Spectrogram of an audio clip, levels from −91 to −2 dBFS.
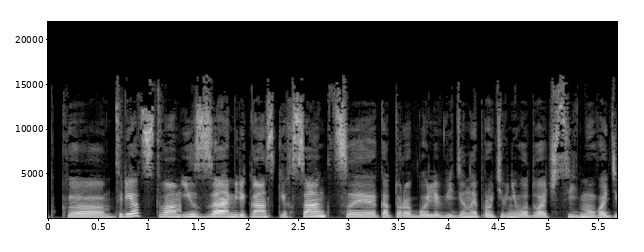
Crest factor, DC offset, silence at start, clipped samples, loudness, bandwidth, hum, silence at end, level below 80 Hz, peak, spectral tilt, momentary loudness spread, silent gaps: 18 dB; under 0.1%; 0.2 s; under 0.1%; -22 LUFS; 16 kHz; none; 0 s; -58 dBFS; -4 dBFS; -4 dB/octave; 7 LU; none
